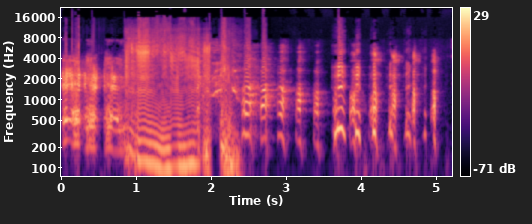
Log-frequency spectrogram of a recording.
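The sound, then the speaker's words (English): A hand-made fart noise: one long, buzzy blast with a steady tone, followed by quick bursts of laughter and chatter. “That was a hand noise.”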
